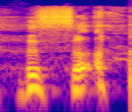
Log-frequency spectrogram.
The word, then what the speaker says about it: Hasan: And then, so the second letter, my name is spelled H-A-S-A-N. Easy. Right? Easy. So it is H. And then this A is like a hybrid between like an A and an F.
